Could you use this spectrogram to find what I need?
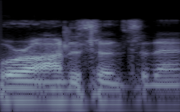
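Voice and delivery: mock monster voice, deep. Imagining Bill Belichick bursting into your bedroom at night: Bill Belichick demon voice. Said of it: "you sound like a demon".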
